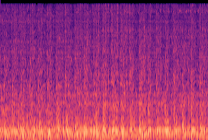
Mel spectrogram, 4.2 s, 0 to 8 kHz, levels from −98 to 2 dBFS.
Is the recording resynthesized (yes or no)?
yes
